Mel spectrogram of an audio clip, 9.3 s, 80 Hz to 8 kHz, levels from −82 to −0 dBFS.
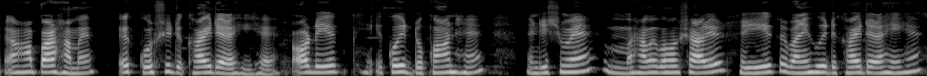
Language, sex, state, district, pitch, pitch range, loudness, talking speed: Hindi, female, Uttar Pradesh, Hamirpur, 230 Hz, 215-245 Hz, -27 LUFS, 160 wpm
